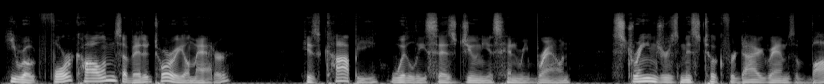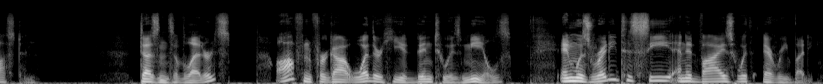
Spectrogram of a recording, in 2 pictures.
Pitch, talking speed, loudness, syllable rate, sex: 110 Hz, 150 wpm, -21 LUFS, 4.6 syllables/s, male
